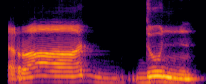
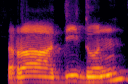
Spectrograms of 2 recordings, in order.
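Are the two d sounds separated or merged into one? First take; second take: merged; separated. First: The two d sounds merge into one doubled d. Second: A vowel separates the two d sounds. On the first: The speaker calls it right. "we double the dal again and say radun" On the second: The speaker calls it wrong. "radidun sounds a bit mealy mouthed"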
